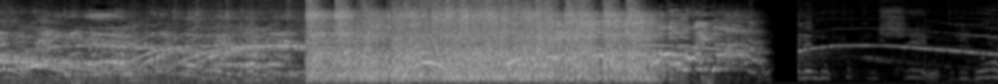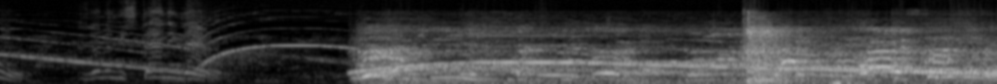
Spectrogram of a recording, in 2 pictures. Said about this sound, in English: A warning, this does contain violent gunfire.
